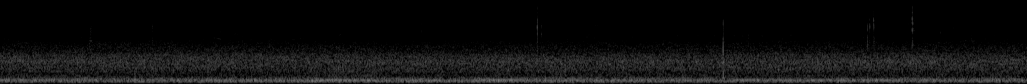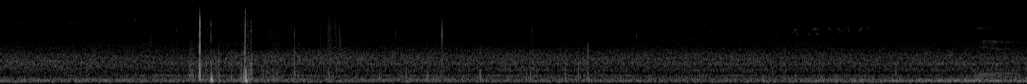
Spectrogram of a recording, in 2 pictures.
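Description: Alaskan malamute chewing on a rabbit carcass, with small scattered crunches and three sharp cracks close together about twelve seconds in, over a steady low background hum.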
